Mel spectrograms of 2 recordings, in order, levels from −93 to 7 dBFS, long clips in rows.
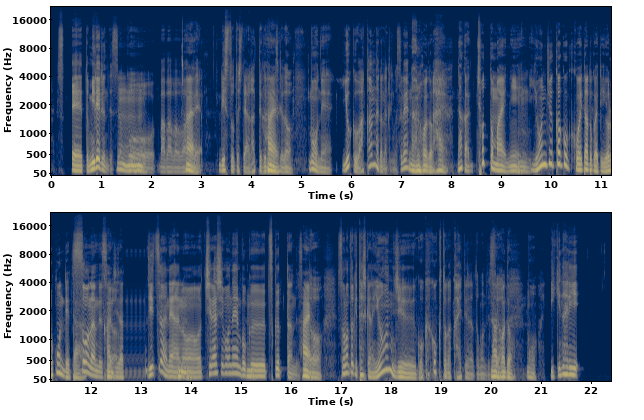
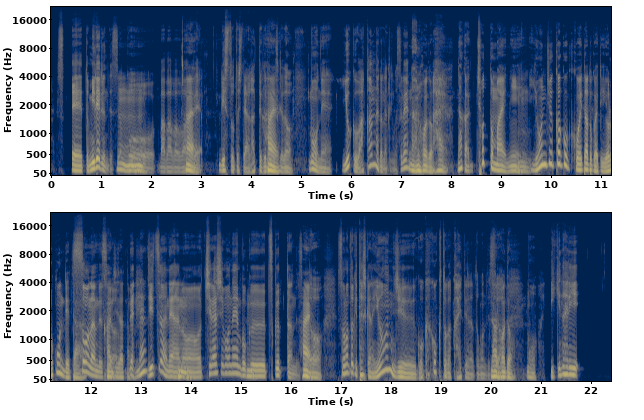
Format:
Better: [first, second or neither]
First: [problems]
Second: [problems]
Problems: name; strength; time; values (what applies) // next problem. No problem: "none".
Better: second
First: audio freezing; at 13 s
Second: none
